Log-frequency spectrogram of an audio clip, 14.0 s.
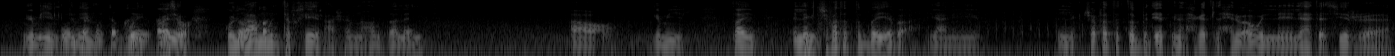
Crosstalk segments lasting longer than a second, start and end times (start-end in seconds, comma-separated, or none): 0.6-1.9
